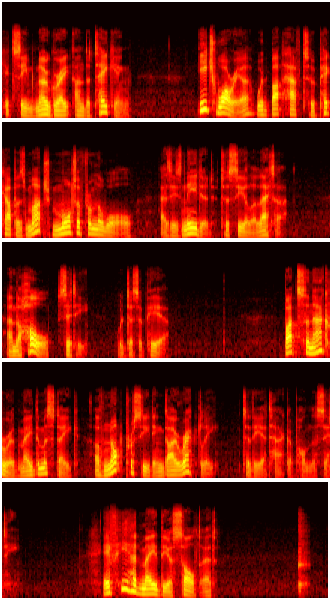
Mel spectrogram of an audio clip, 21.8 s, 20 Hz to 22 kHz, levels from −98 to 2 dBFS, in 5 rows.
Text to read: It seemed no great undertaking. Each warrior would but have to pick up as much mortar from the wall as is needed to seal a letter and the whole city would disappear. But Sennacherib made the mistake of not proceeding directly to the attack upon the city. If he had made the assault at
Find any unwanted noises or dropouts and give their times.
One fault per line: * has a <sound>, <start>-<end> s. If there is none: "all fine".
* has a tap, 21.5-21.6 s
